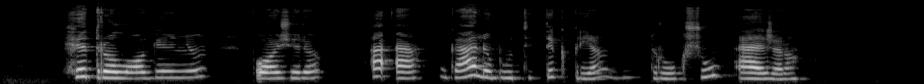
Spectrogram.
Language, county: Lithuanian, Vilnius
